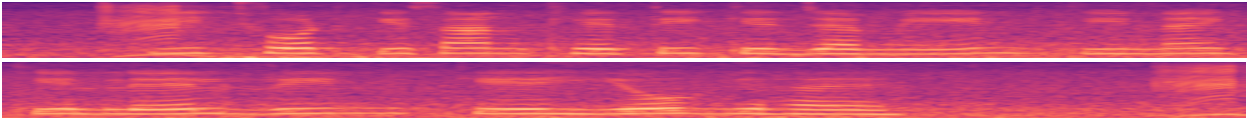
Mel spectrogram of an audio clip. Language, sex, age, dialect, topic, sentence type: Maithili, female, 51-55, Bajjika, agriculture, statement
